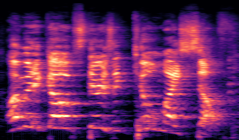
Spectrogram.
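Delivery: put-on high, loud, whining teen threat; bratty teen daughter. Comic imitating his daughter yelling mid-fight. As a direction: wail it like a dramatic teenage girl. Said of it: "my daughter goes".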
